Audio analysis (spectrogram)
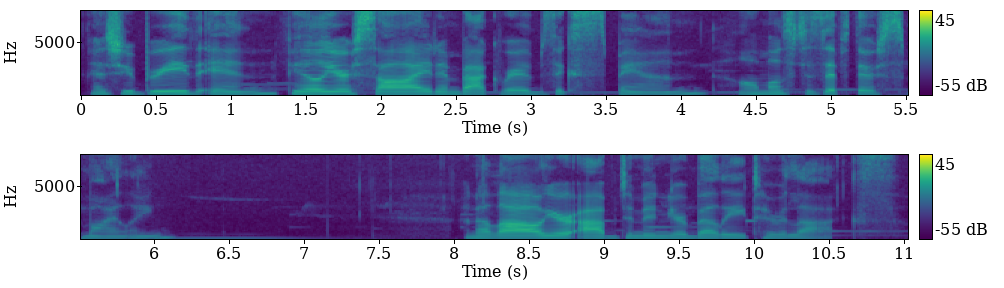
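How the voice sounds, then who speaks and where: A woman leading a guided meditation as a teacher, speaking calmly and gently in measured instructions with pauses. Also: lowish voice.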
